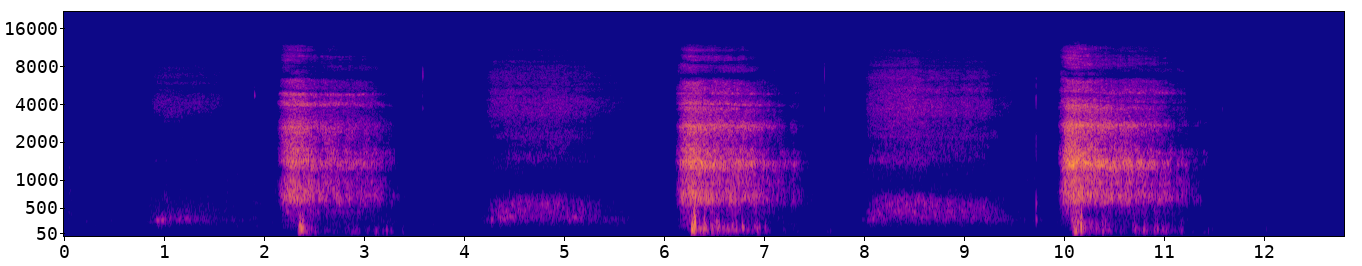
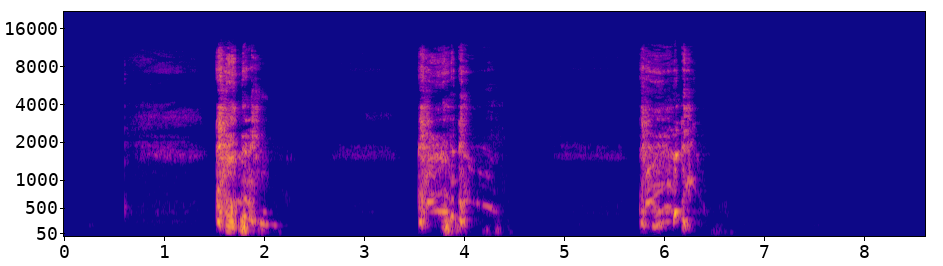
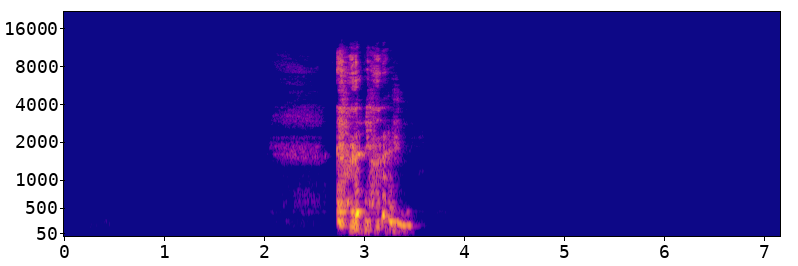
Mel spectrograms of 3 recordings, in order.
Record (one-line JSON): {"exhalation_length": "12.8 s", "exhalation_amplitude": 12189, "exhalation_signal_mean_std_ratio": 0.39, "three_cough_length": "8.6 s", "three_cough_amplitude": 20781, "three_cough_signal_mean_std_ratio": 0.32, "cough_length": "7.2 s", "cough_amplitude": 31720, "cough_signal_mean_std_ratio": 0.21, "survey_phase": "beta (2021-08-13 to 2022-03-07)", "age": "18-44", "gender": "Female", "wearing_mask": "No", "symptom_none": true, "smoker_status": "Never smoked", "respiratory_condition_asthma": false, "respiratory_condition_other": false, "recruitment_source": "REACT", "submission_delay": "0 days", "covid_test_result": "Negative", "covid_test_method": "RT-qPCR"}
